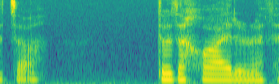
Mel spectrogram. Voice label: "chwaer", Welsh

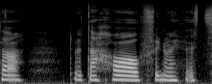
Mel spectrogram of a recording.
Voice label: "hoff", Welsh

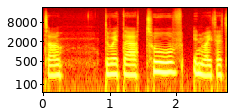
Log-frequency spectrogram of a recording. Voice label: "twf", Welsh

